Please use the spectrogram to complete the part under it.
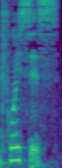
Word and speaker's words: choices: Limit your choices, 就可以把它读成说是 limit your choices, limit your choices, limit your choices. Choice 这个词呢变成复数，因为它尾部是一个的发音，变成复数之后呢需要加一个元音 a, choices, 之后再发 z, choices, choices, choices.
